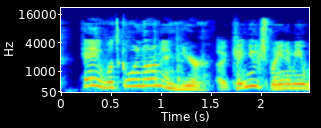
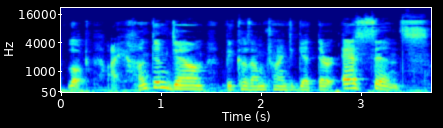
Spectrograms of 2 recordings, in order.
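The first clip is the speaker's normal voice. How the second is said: usual speaking voice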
